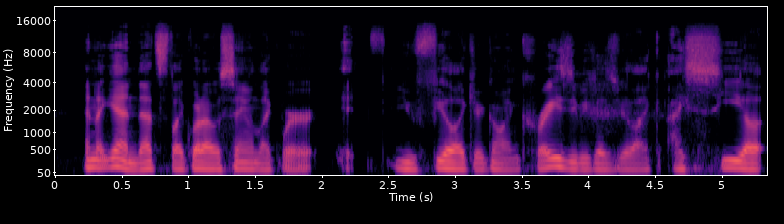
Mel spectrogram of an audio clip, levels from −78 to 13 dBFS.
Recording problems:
none

